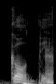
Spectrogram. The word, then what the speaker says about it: Goldthwait: So this gold thief, but he's a real genius computer nerd gold thief, dude, and he's super good at hiding. The way you pronounce that, you're like gold thief.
